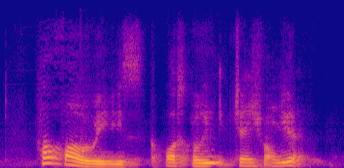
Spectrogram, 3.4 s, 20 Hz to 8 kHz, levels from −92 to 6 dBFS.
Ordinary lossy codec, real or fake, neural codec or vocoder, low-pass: Opus, 32 kbps; fake; codec, 16 kHz, 0.5 kbps, FreqCodec, larger model; 7.2 kHz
